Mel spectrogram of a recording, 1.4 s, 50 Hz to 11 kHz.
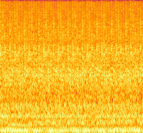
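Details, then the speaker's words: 1961 Chevy truck idling after new spark plugs replaced very old AC Delco plugs: steady, even low rumble with no misses or knocks. It now starts easily without choke or gas and sounds much the same at idle. Normal idle. "it's running a lot better I mean out of the same it don't sound much different idling"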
